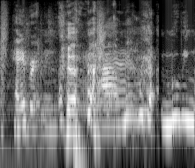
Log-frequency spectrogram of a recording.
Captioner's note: laughs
